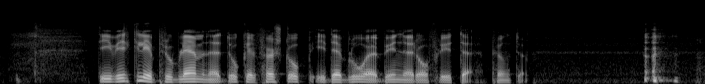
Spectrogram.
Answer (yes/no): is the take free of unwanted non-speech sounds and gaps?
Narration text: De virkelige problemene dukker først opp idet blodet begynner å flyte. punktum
no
